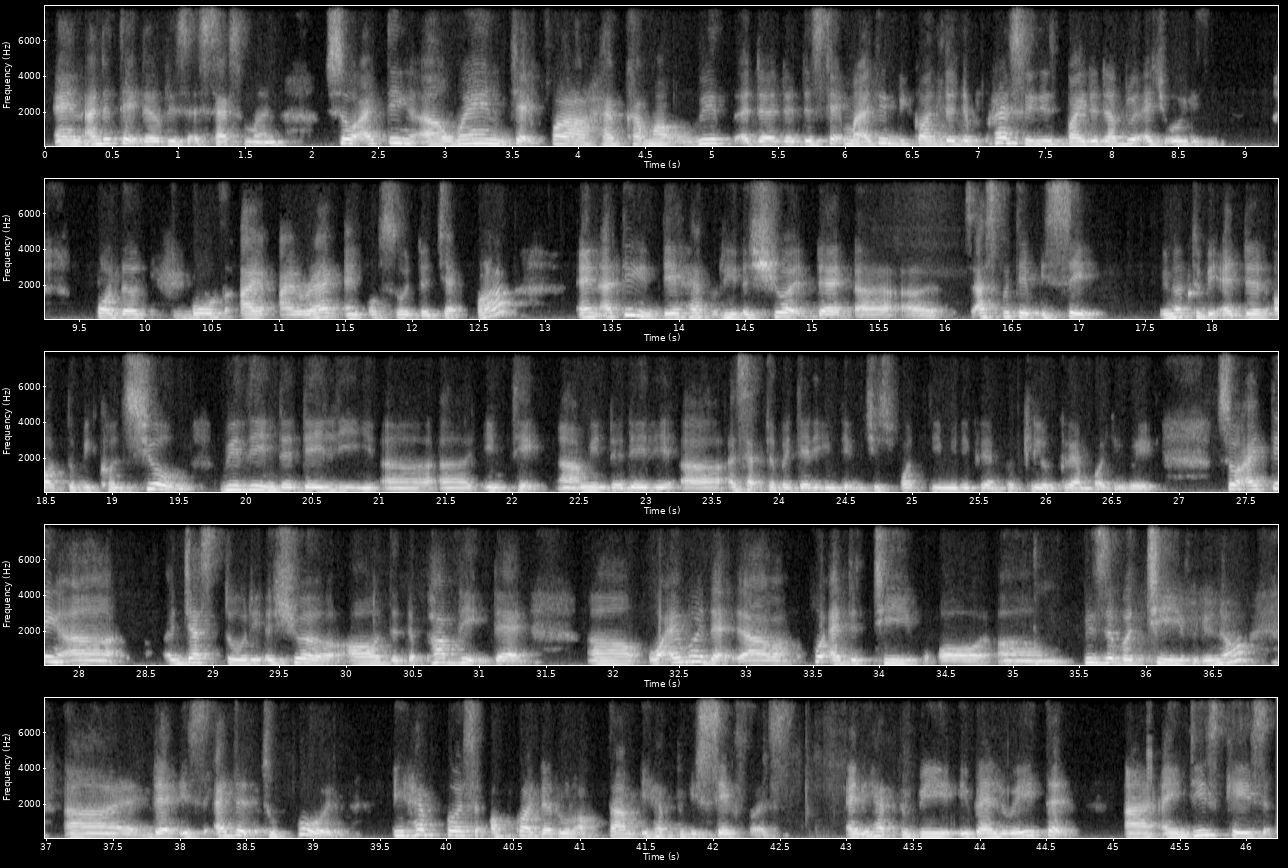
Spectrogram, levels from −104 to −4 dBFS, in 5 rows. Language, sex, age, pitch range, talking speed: English, female, 50-69, 175-215 Hz, 175 wpm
